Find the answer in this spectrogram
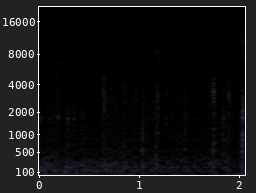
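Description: Near silence with a few faint, scattered computer keyboard keystrokes.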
